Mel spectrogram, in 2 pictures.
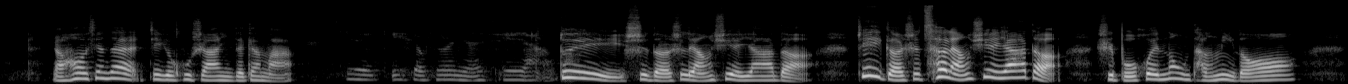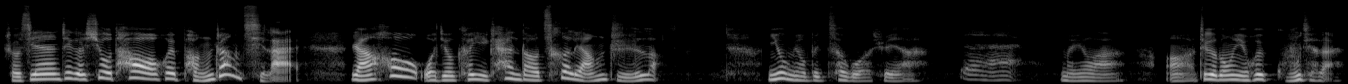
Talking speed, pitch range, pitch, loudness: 200 characters per minute, 195-275 Hz, 225 Hz, -23 LUFS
